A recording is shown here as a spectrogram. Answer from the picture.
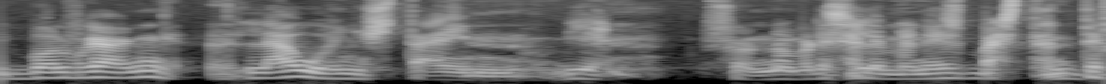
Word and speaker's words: Lauenstein: Los autores del corto, por cierto, que dices de la pronunciación en alemán, son Christoph y Wolfgang Lauenstein.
